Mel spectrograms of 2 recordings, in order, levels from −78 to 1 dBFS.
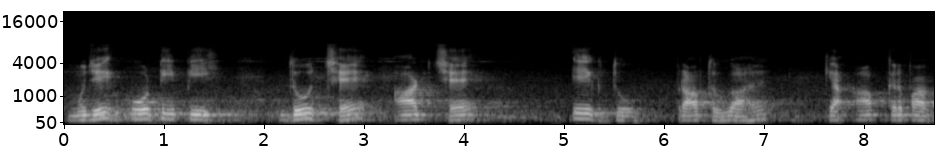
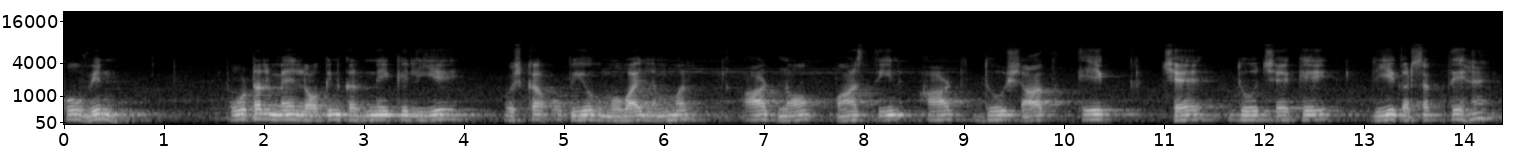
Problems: background sounds at intervals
